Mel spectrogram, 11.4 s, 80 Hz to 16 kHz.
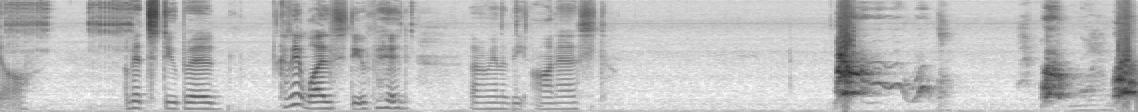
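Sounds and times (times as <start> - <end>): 
speech: 0.0 - 0.4, 1.3 - 6.1
dog barking: 8.4 - 9.6, 10.2 - 11.3.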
